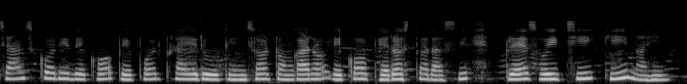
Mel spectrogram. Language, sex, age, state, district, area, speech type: Odia, female, 18-30, Odisha, Bargarh, urban, read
